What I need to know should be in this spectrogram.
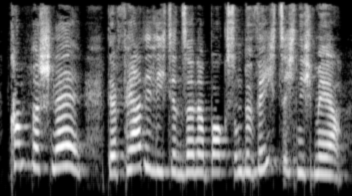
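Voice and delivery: loud, high panicked yelling; bawling across the yard. Acted. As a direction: shout for help across the yard. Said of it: "plärrte eine Stimme quer über den Hof".

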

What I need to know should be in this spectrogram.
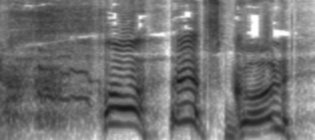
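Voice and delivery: loud, high bark of a laugh into the words; exploding laugh. A narrator's reading. Hearty man bursting out at Tommy's joke, loud. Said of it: "he exploded".

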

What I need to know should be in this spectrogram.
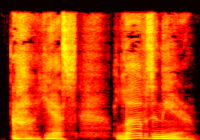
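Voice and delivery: dry, mocking lilt; sarcastic. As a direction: sneer it playfully. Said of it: "Now who's being sarcastic?".

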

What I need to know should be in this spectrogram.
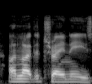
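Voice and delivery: plain reading voice

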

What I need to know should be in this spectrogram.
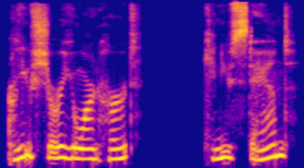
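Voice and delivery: gently checking on her; lightly voiced worried partner; concerned Shane. A narrator's reading.

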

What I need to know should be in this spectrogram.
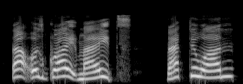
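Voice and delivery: lightly voiced Australian accent, called out high; a hint of Australian, calling to the crew. A narrator's reading. Australian assistant director calling out to the crew, light Australian accent. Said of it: "the Australian accented first assistant director's voice".

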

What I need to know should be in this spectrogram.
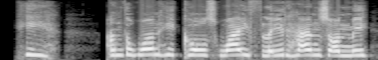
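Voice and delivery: put-on very high, loud accusing girl's voice; entranced girl. A narrator's reading. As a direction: testify in a trance, high-pitched throughout. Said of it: "She spoke as if in a trance".

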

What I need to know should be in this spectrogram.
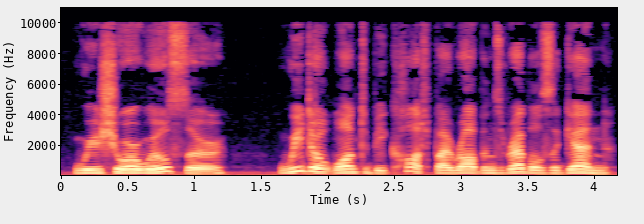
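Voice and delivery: lightly put-on guard's character voice; mock-dutiful yell back. A narrator's reading. Disguised rebel joker to the taxman, mildly yelled back. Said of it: "Merrick yelled back".

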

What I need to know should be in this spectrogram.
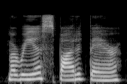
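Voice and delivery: ordinary delivery

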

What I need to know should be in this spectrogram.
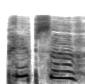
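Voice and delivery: put-on very high small-boy voice; frightened child's answer. A narrator's reading. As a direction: answer timidly, pitched right up.

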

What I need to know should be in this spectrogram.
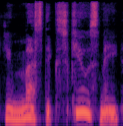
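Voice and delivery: ordinary delivery, nothing marked

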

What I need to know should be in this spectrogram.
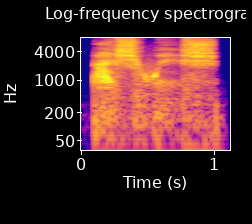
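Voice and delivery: unvoiced fading ghostly whisper. A narrator's reading. Oracle spirits yield to Elle in a whisper. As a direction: let it drift away in a whisper.

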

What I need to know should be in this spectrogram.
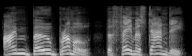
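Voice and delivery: high, slow, affronted announcement; upset protest. A narrator's reading. Bear upset at being called a penguin, indignant protest. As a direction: spell out indignantly who you are. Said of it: "looking most upset".

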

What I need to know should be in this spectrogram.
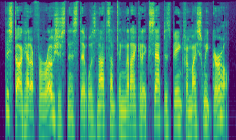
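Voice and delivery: ordinary delivery, nothing marked

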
